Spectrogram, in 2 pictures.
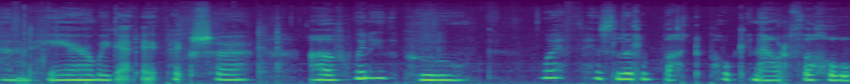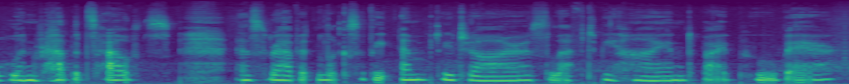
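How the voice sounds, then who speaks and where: A woman reading a storybook aloud in a soft, slow, whispered ASMR style. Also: a little high, fairly even intonation, creaky, slightly rough. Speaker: ASMR reader.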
